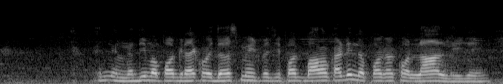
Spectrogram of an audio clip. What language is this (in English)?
Gujarati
